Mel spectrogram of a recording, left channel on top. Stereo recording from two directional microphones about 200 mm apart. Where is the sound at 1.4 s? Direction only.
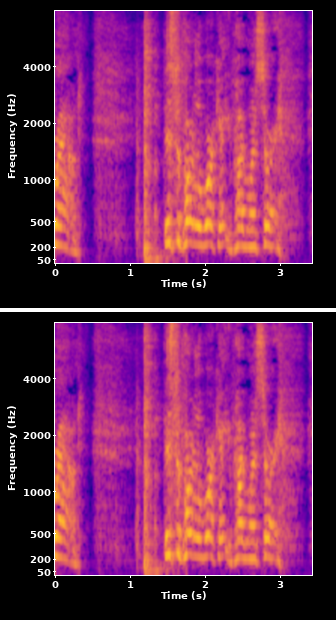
10° right (ahead or behind).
